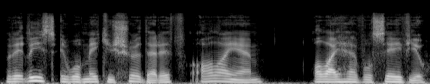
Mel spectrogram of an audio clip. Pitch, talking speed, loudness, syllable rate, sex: 115 Hz, 265 wpm, -16 LUFS, 5.1 syllables/s, male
